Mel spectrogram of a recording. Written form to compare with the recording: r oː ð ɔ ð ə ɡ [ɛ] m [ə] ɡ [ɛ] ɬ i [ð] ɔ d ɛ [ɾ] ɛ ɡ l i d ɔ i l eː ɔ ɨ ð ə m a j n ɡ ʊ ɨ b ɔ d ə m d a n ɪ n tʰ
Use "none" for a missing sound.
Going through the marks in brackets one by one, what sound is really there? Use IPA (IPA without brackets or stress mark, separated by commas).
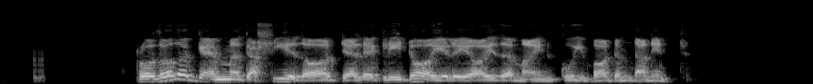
ɛ, ə, a, ð, l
